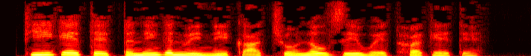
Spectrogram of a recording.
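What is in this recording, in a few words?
Burmese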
